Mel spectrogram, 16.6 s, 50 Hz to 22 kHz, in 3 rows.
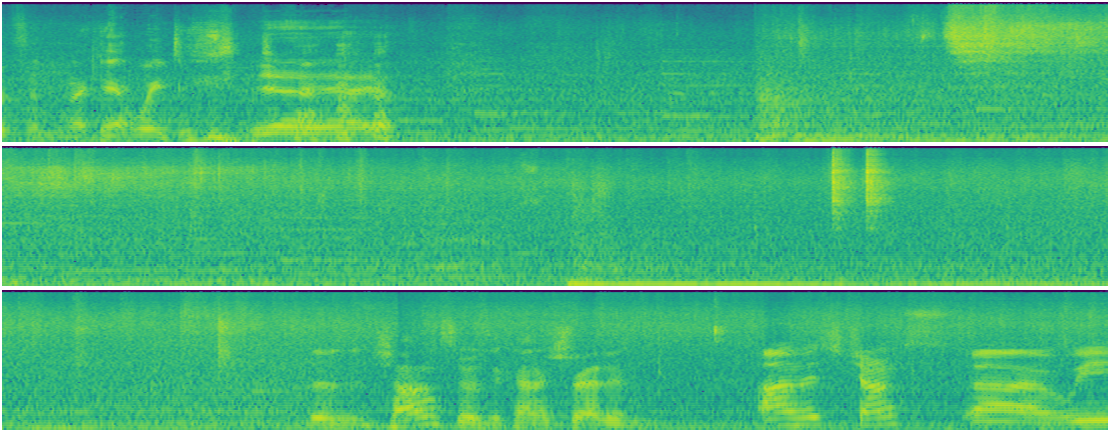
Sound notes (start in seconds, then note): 4.2 beef sizzles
